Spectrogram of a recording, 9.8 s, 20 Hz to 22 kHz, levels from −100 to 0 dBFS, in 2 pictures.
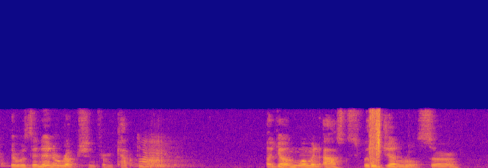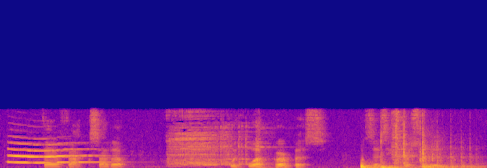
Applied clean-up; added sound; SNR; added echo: none; Domestic sounds, home sounds + Squeak; -2 dB; none.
